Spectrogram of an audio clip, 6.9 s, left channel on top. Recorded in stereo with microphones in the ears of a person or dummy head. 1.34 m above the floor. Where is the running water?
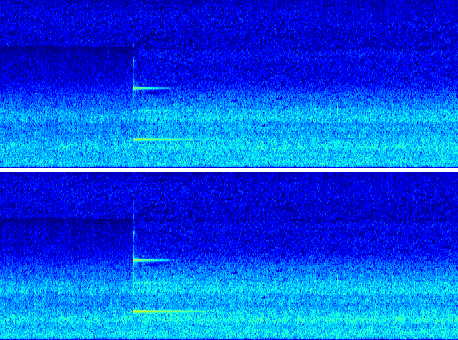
5° right (ahead or behind).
